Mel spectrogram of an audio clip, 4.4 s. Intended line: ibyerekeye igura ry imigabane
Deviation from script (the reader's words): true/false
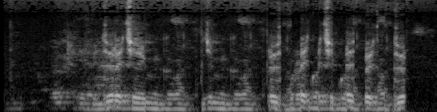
true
